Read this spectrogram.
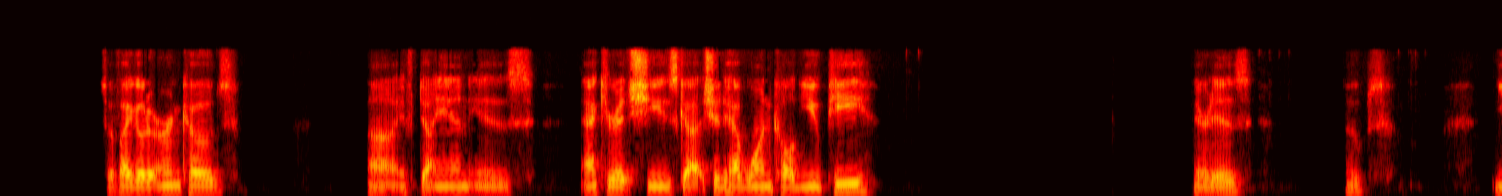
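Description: A man speaks calmly and explains, close to a microphone.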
